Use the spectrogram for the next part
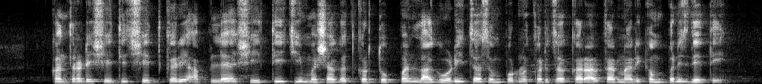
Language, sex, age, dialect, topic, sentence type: Marathi, male, 25-30, Standard Marathi, agriculture, statement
